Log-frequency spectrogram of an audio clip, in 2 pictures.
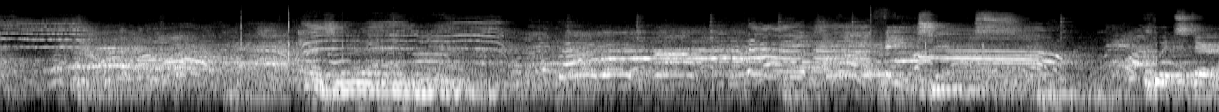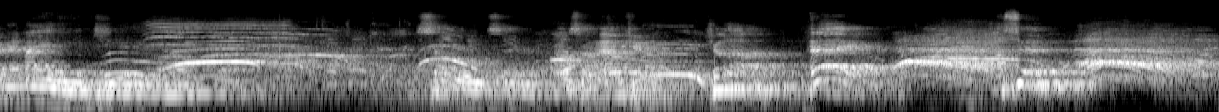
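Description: A man sings loudly through a microphone on stage.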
